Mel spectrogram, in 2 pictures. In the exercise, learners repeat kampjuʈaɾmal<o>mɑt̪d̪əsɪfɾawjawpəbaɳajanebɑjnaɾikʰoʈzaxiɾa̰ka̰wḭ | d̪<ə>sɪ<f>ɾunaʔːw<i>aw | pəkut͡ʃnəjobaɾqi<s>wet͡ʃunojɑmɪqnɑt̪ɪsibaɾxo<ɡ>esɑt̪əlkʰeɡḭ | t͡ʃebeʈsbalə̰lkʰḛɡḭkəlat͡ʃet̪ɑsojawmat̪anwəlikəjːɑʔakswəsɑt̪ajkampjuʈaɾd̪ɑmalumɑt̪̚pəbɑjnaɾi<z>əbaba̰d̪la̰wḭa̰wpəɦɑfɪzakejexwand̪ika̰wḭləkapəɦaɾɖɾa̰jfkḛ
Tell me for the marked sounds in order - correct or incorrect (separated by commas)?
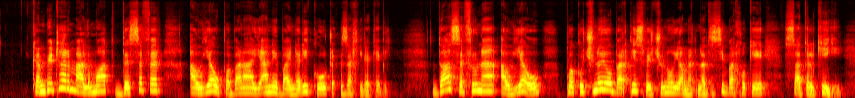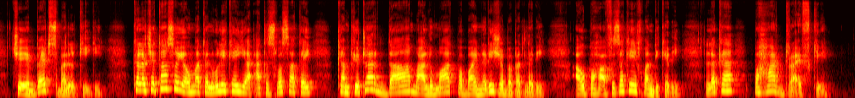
incorrect, incorrect, correct, incorrect, correct, incorrect, incorrect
